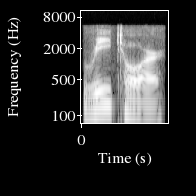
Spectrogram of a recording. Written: rhetor

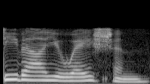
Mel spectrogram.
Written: devaluation

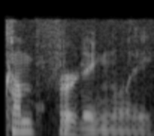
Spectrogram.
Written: comfortingly

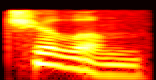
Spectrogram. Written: chillum

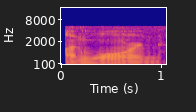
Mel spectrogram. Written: unworn

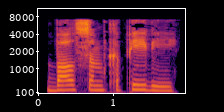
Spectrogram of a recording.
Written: balsam capivi

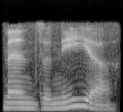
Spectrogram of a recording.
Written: Manzanilla

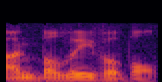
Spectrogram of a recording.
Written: unbelievable

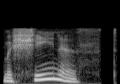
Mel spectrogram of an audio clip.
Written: machinist

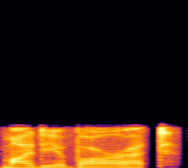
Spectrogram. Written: Madhya Bharat

